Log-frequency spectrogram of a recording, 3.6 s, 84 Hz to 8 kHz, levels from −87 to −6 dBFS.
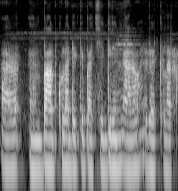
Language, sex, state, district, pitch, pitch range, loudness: Bengali, male, Tripura, Unakoti, 150 Hz, 145-150 Hz, -22 LUFS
